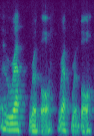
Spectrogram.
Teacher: Our BLE ending is our schwa and our dark L, or syllabic L.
